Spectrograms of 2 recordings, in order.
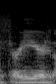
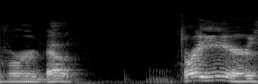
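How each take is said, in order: First: Said in the usual way. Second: Drawn out, higher and louder, sarcastically; sarcastic exaggeration. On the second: Real, not acted. Wrestling fan mocking how long Retribution lasted, sarcastic. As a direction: stretch it with mock emphasis. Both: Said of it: "obviously, I'm being sarcastic".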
